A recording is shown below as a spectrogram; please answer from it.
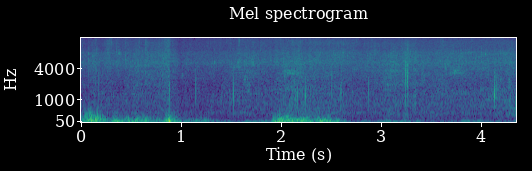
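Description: Footsteps on a wood-chip garden path with rustling, and low rumbles of wind on the microphone, with a sharp click about a second in.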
